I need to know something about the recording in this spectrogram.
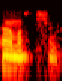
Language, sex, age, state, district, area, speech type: Kashmiri, male, 18-30, Jammu and Kashmir, Shopian, rural, conversation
